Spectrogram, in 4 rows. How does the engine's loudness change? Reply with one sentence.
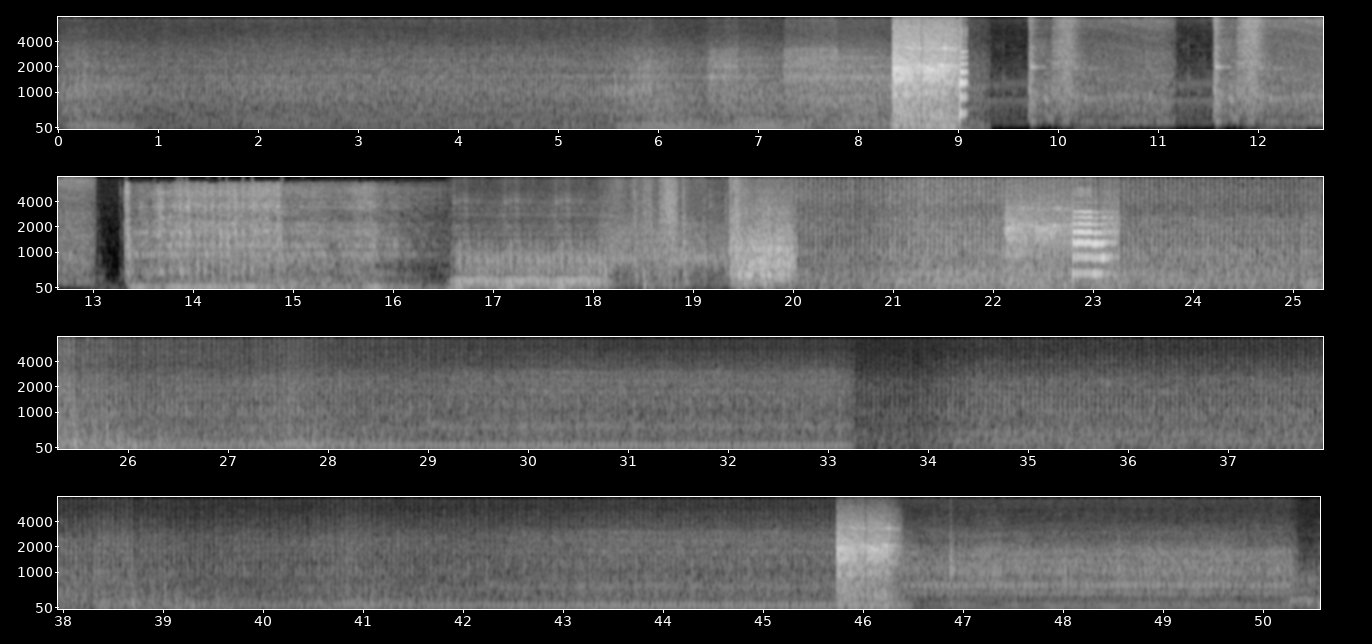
The loudness of the engine goes up, then down.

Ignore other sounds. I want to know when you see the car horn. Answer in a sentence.
The car horn can be heard from 8.3 to 9.1 s, from 22.1 to 23.3 s and from 45.7 to 46.5 s.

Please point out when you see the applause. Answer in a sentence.
The applause can't be heard in this clip.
